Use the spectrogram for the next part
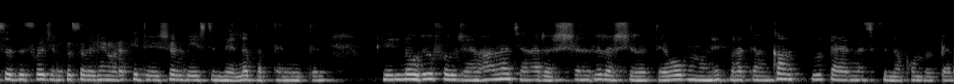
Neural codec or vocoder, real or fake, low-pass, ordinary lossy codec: codec, 16 kHz, 1.1 kbps, Voila-Tokenizer; fake; 7.2 kHz; none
